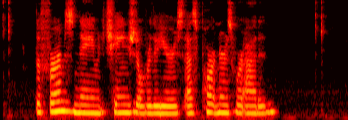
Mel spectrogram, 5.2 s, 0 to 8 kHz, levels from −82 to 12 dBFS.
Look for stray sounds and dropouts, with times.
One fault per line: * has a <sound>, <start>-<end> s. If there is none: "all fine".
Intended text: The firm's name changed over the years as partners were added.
all fine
